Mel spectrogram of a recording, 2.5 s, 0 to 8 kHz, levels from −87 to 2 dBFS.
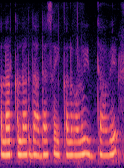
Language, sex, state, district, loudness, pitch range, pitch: Kannada, female, Karnataka, Bidar, -16 LUFS, 240-245 Hz, 245 Hz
